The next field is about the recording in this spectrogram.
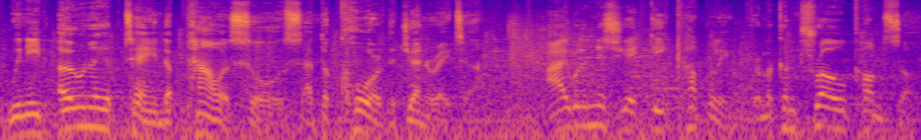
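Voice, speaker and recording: An actor playing an imperious inquisitor in a video game, giving formal, commanding instructions with a theatrical manner. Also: male voice, medium pitch, very animated, fairly quick, music in the background, natural voice. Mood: measured, informative. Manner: formal, clipped orders, theatrical. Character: imperious male inquisitor, urgent, technically knowing, commanding.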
